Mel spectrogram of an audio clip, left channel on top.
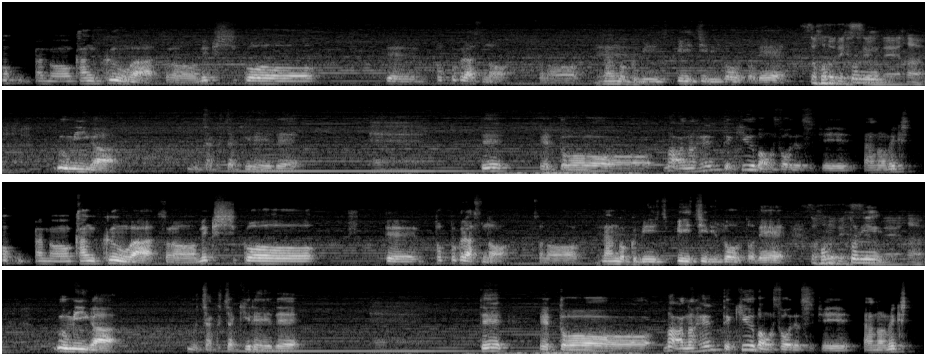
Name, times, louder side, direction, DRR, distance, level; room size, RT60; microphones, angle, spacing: voice 1, 0.0-3.2 3.8-5.1 5.4-8.8 9.7-10.4 11.1-12.2 14.0-14.2 14.6-18.3, right 5 dB, 65° right, 0.3 m, -21 dB
sound 1, 0.9-16.7, left 1 dB, 85° left, 1.0 m, -39 dB
voice 2, 5.9-6.5 8.1-9.5 12.9-13.5, left 4 dB, 35° left, 0.4 m, -30 dB
2.2 x 2.0 x 3.0 m
head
